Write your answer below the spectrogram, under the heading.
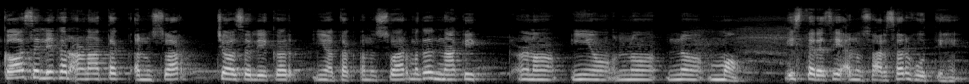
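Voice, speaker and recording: A woman's voice: on the high side, steady tone, takes it slowly, a little hiss or hum. Patient woman teaching Hindi grammar. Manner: patient, repeats terms and calls listeners "beta". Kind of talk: explaining a Hindi grammar lesson to children.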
